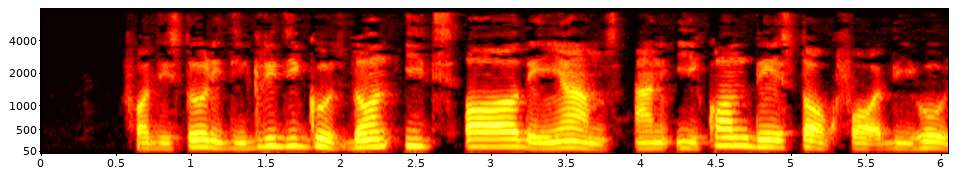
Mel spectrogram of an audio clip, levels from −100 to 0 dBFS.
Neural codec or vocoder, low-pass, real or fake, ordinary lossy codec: none; 7.2 kHz; real; MP3, 32 kbps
